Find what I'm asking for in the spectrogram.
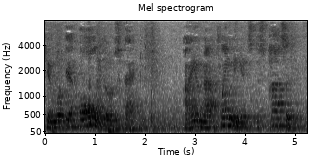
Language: English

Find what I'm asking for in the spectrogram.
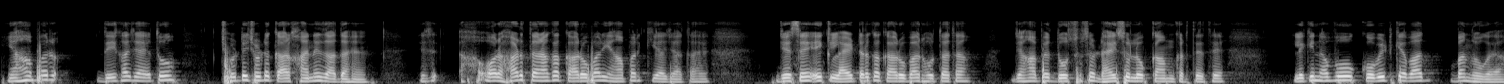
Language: Urdu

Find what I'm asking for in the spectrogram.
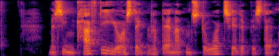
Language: Danish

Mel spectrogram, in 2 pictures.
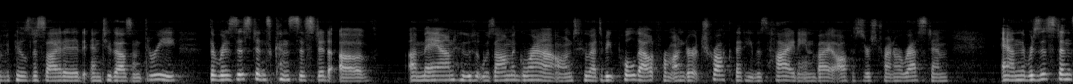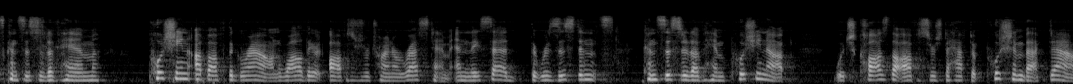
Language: English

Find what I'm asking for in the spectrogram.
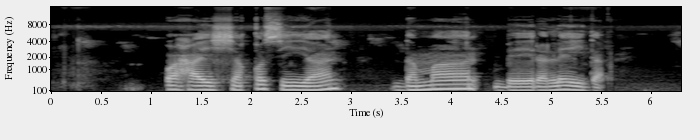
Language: Somali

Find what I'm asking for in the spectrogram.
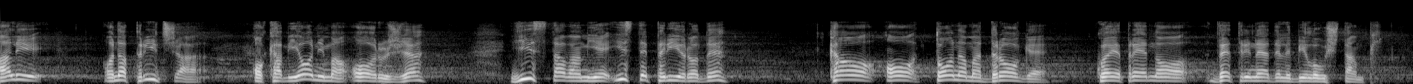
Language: Serbian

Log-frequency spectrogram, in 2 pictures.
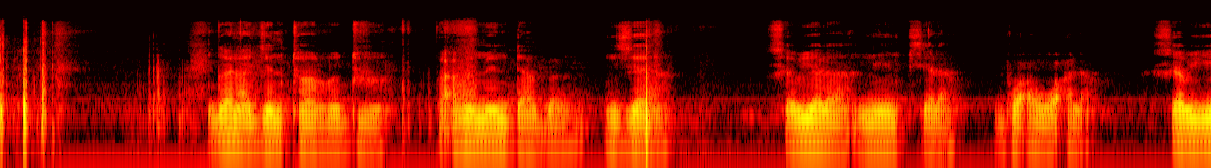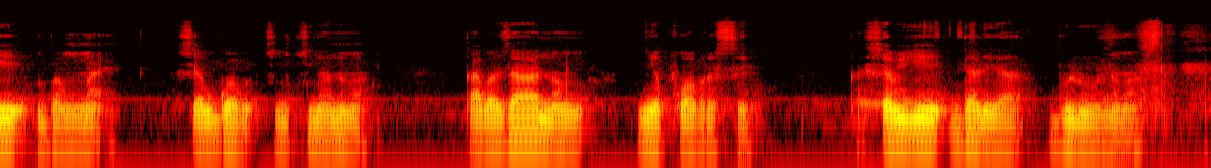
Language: Dagbani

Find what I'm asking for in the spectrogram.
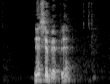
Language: Turkish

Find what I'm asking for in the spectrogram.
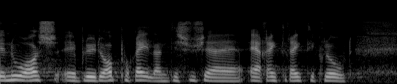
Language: Danish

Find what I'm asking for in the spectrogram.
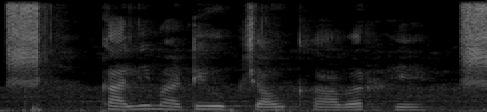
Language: Chhattisgarhi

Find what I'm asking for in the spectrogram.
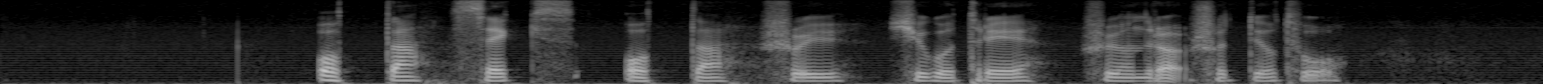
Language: Swedish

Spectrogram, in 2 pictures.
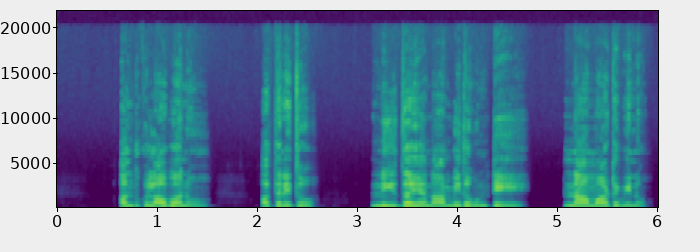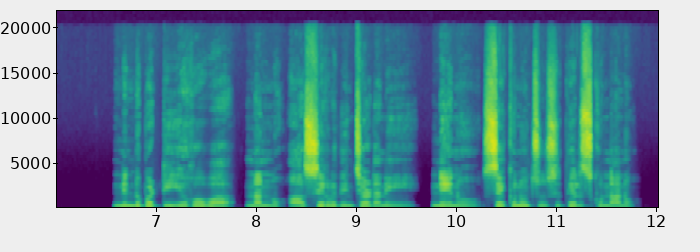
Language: Telugu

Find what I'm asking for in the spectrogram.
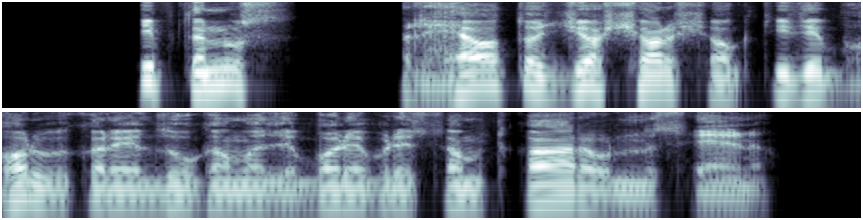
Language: Kullu Pahari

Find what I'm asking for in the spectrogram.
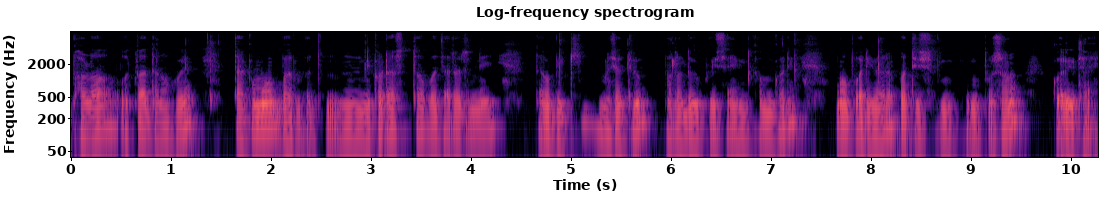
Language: Odia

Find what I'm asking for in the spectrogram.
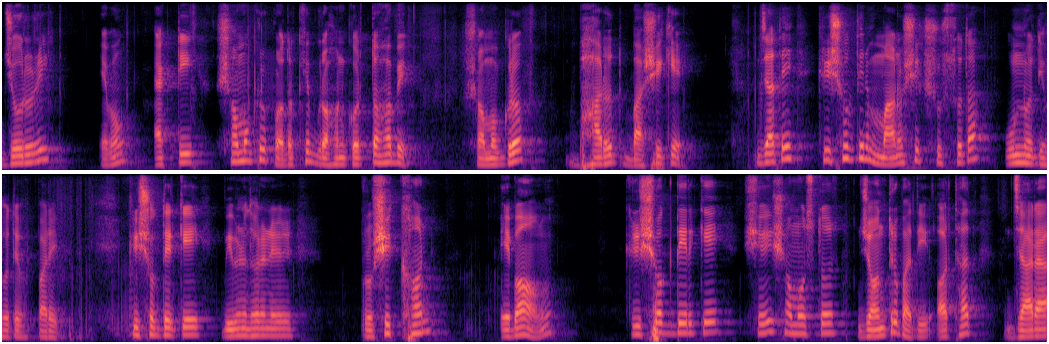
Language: Bangla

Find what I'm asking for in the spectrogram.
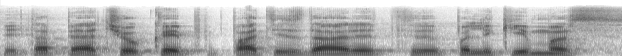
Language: Lithuanian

